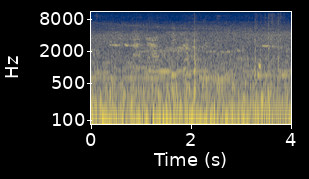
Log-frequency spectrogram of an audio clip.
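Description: Background ambience of a busy play area: faint distant voices over a steady low hum, with a single sharp click about two seconds in.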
